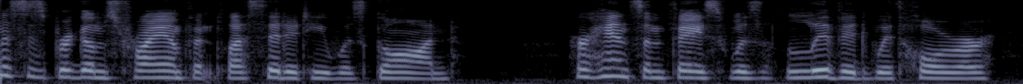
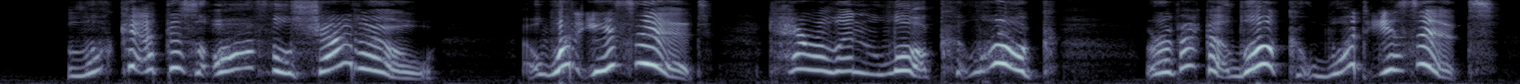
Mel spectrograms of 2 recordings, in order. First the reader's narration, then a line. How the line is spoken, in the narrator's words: Then suddenly she shrieked out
